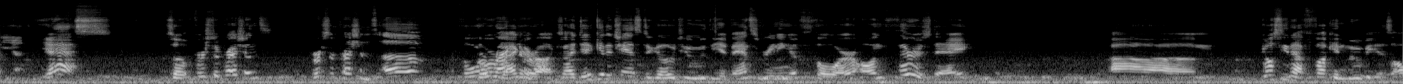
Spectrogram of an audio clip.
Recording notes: Podcasting in a Car (Tucson Comic Con Recap). This week the guys go on a road adventure to Tucson Comic Con 2017. No mixers or high end processing in this episode, the guys podcast from the car. Their road trip down to Tuscon, Arizona!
